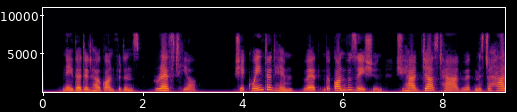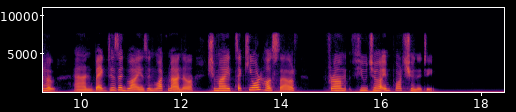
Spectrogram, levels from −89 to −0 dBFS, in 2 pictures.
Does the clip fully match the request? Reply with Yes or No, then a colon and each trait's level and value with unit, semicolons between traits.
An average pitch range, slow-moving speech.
Yes: average, 3.8 semitones; slow, 105 wpm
